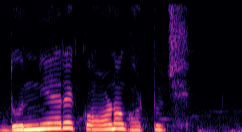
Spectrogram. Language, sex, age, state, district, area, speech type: Odia, female, 18-30, Odisha, Jagatsinghpur, rural, read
